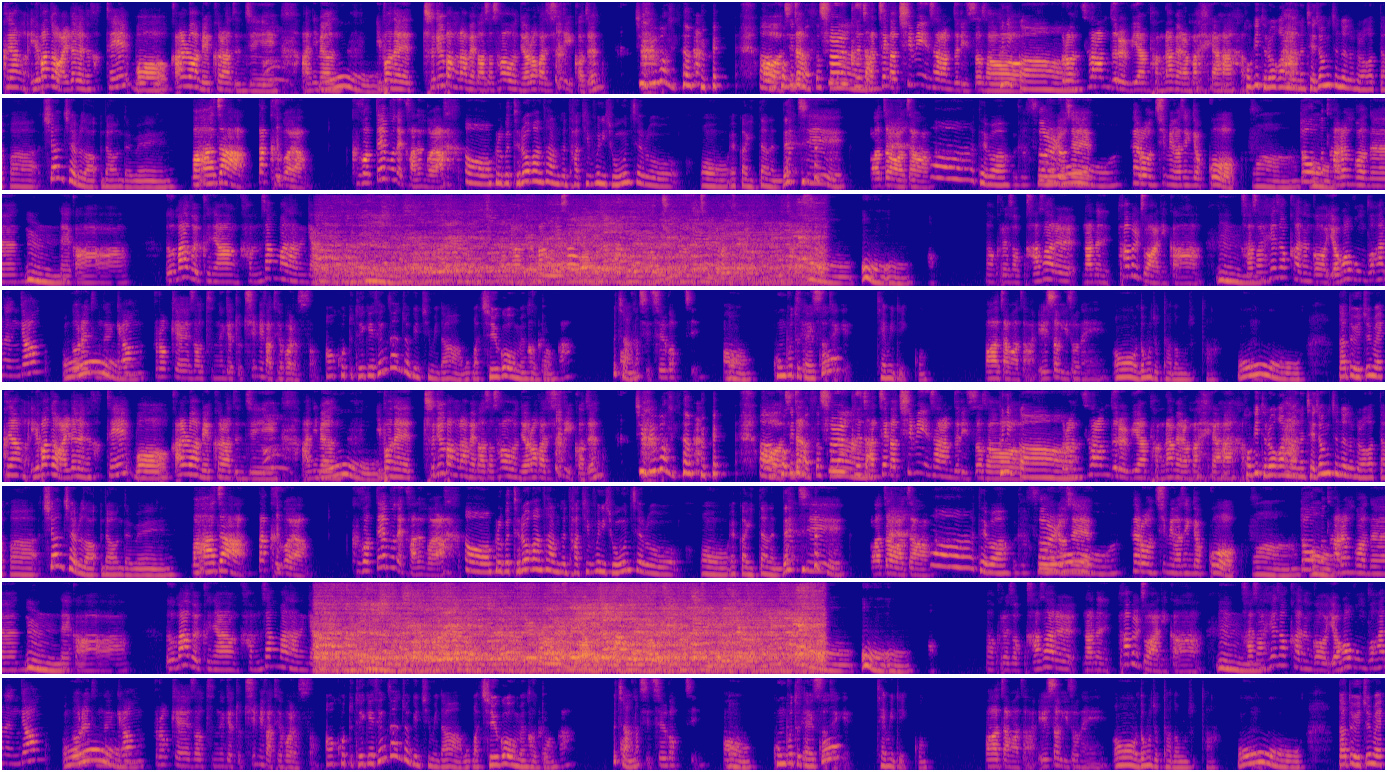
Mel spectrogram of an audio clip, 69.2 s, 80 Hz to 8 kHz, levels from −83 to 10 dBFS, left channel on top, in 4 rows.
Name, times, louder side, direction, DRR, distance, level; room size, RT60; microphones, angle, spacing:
voice 1, 0.0-4.2 4.7-7.5 8.0-8.2 8.6-8.7 9.5-12.8 13.2-15.6 16.0-16.2 19.7-21.1 21.7-23.1 27.3-27.8 28.1-28.9 30.2-30.9 31.4-33.0 33.5-34.9 35.3-36.1 36.6-39.1 40.3-42.4 42.7-44.6 46.9-49.5 50.1-52.3 52.7-53.5 53.8-55.7 58.6-59.0 59.6-60.2 60.9-61.1 62.2-62.3 64.2-65.7, left 3 dB, 75° left, 1.8 m, -26 dB
voice 2, 3.2-3.6 4.0-4.8 6.9-7.0 7.9-11.0 12.5-13.5 15.3-19.4 23.1-25.7 26.0-27.5 28.4-28.6 28.9-31.2 32.9-34.0 34.9-35.4 39.1-39.7 42.9-43.3 44.6-46.0 49.7-50.4 52.6-53.6 55.9-58.8 59.5-59.9 60.9-61.2 61.5-62.4 62.8-63.4 65.7-67.0 67.3-69.1, right 1 dB, 10° right, 0.4 m, -29 dB
sound 1, 38.4-44.9, right 7 dB, 80° right, 0.4 m, -20 dB
3.2 x 3.0 x 2.2 m
head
